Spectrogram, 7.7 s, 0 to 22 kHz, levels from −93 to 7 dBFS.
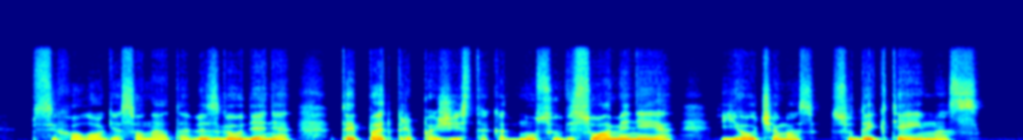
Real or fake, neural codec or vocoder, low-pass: fake; autoencoder, 48 kHz, 128 numbers a frame, DAC-VAE, trained on Japanese speech; 14.4 kHz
